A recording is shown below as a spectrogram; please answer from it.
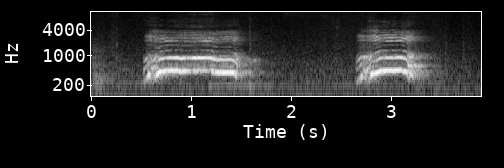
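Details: Etawah goat giving two loud, drawn-out bleats, each about a second long with a rich, slightly wavering nasal tone, separated by a quiet pause, recorded indoors.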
